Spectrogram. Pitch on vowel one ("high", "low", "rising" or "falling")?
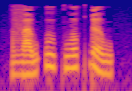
rising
